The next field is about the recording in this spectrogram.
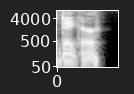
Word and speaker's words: Dacre: And I looked it up, and that is the correct pronunciation, by the way. Just in case anybody was wondering, it is Dacre, because it's Acre with a D in the front of it.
